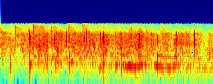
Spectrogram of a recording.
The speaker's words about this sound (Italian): Lo accogliamo con un applauso.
